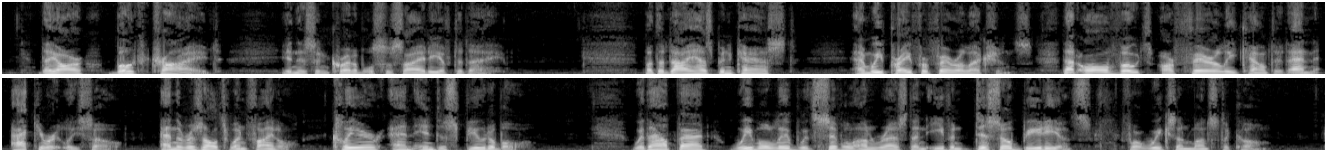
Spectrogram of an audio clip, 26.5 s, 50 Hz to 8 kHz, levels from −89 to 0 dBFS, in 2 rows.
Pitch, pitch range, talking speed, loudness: 140 Hz, 120-160 Hz, 125 wpm, -21 LUFS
